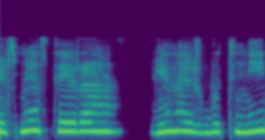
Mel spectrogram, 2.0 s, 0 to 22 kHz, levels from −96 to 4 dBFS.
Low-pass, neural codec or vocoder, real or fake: 7.2 kHz; codec, 44.1 kHz, 7.8 kbps, Pupu-Codec; fake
